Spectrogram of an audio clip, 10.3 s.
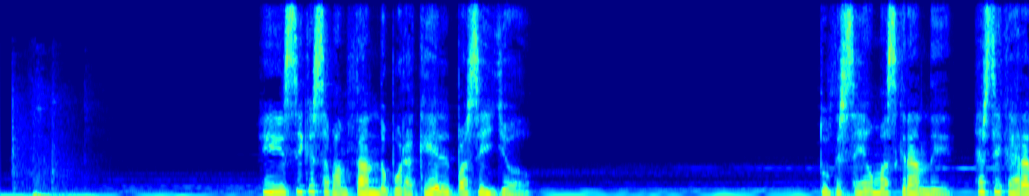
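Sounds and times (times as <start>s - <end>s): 
door closing: 0.0s - 1.2s
speech: 2.6s - 5.4s, 8.2s - 10.2s.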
